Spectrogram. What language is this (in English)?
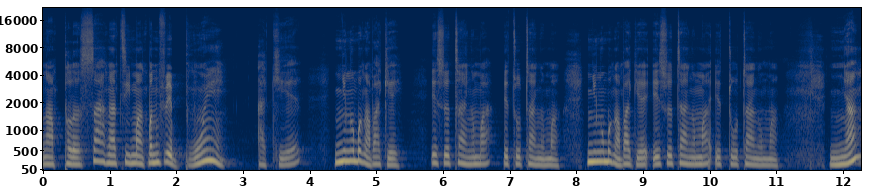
Kpelle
